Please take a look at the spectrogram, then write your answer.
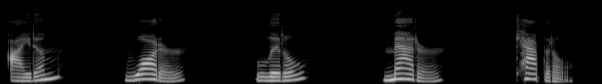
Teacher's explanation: It is a quick tongue tap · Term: flap D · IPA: /ɾ/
